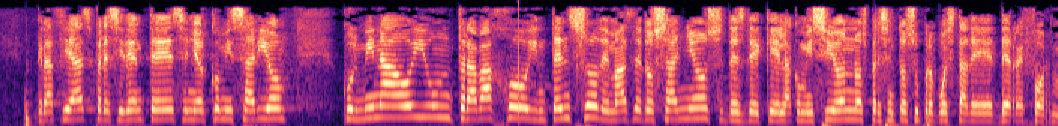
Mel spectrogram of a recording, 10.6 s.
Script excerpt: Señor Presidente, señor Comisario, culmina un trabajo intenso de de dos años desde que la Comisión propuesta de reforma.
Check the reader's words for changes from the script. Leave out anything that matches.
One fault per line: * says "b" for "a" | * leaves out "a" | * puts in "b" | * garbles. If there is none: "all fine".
* puts in "hoy"
* puts in "más"
* puts in "nos presentó su"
